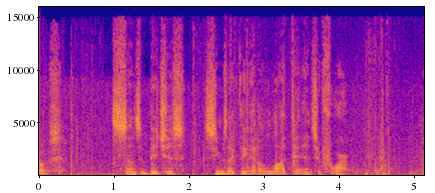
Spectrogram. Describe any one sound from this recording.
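A second man answers in a low, rough voice.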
